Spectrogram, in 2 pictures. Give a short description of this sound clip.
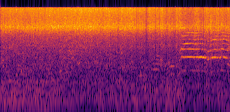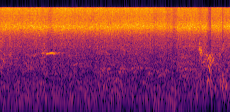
Heavy rain is falling and a child yells and a person is speaking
